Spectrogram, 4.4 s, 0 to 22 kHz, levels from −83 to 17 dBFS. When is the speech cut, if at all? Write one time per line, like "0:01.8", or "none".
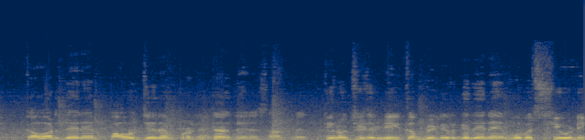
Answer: none

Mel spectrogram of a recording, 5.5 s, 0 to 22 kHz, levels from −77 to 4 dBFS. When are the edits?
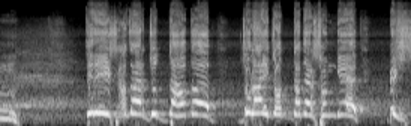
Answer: none

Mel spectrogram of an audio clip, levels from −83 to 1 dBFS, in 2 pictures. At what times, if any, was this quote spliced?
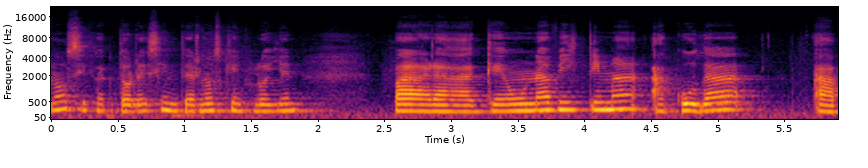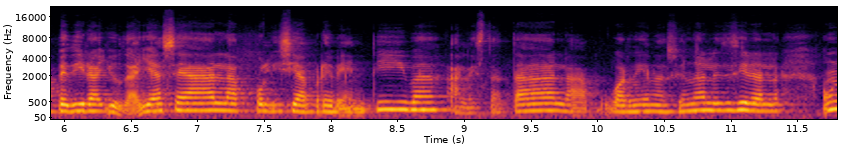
none

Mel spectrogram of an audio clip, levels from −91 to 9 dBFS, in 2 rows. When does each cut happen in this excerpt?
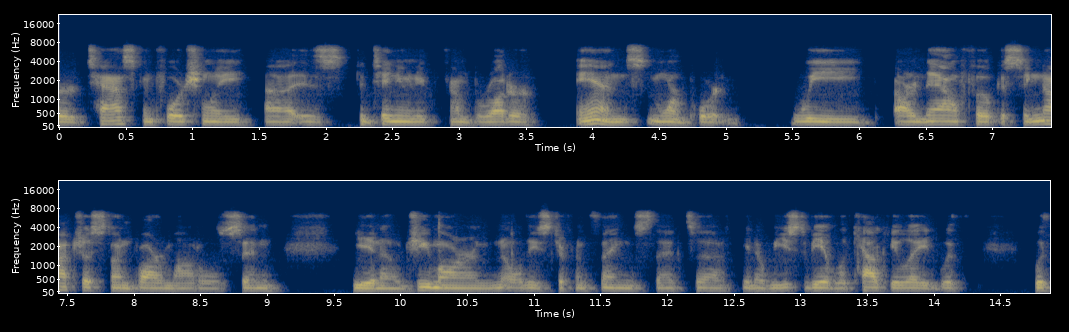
none

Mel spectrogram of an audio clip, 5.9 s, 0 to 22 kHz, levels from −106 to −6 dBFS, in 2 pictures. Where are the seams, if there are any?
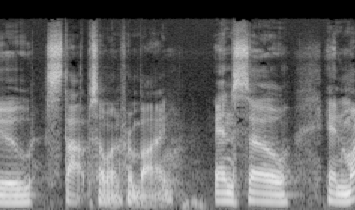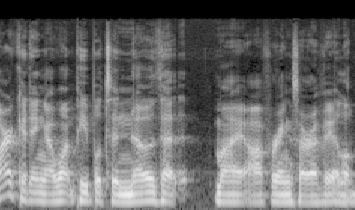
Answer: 0:04.6

